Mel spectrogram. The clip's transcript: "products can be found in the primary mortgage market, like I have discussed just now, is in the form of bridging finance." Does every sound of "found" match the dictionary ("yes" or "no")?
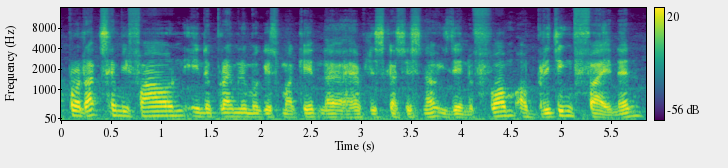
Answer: yes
